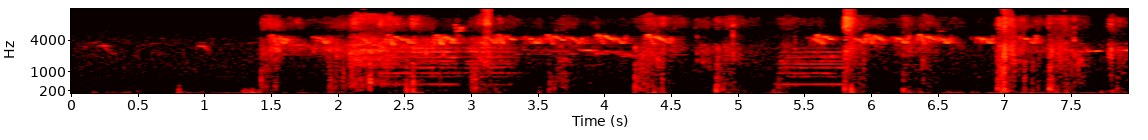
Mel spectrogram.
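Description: Faint outdoor birdsong: a small bird giving quick runs of repeated high chirps, twice, each run joined by a lower call with a steady pitch, over a low wind rumble.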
